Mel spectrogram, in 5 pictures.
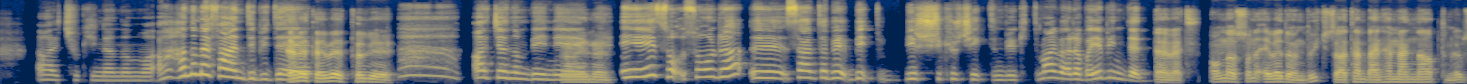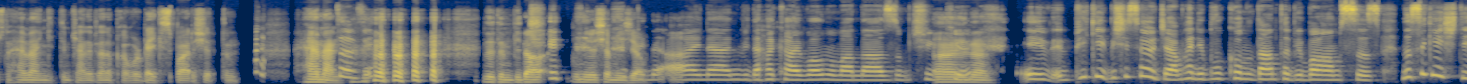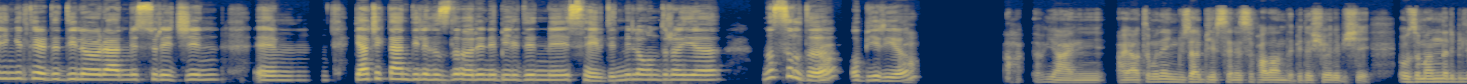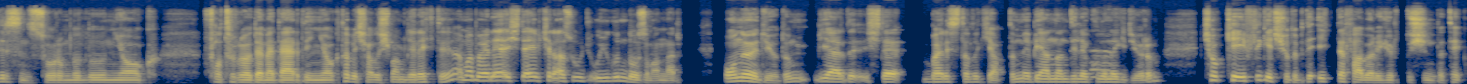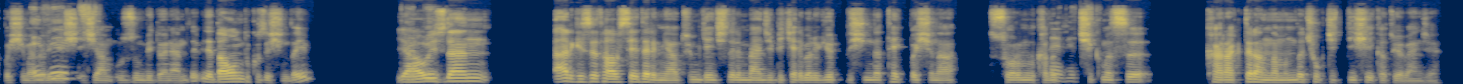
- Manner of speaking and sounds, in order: inhale; other background noise; unintelligible speech; chuckle; laughing while speaking: "Tabii!"; in English: "powerbank"; tapping; chuckle
- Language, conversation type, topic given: Turkish, podcast, Yurt dışındayken kaybolduğun bir anını anlatır mısın?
